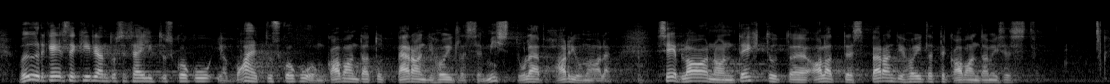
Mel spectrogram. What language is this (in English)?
Estonian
